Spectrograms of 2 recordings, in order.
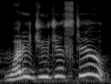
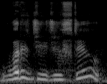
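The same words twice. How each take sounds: First: Raised, incredulous mock question; imitating a disbelieving nurse. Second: Hushed, stunned question; a quiet, disbelieving stare put into words; imitating a stunned doctor. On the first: Nurse's glare at the nurse who shut the door, voiced as a higher, disbelieving question. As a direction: sell the nurse's stare with a higher, scolding pitch. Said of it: "he's looking at me going". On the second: ER doctor silently judging the nurse, voiced as a hushed, stunned question. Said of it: "looking at me with a look of just".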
